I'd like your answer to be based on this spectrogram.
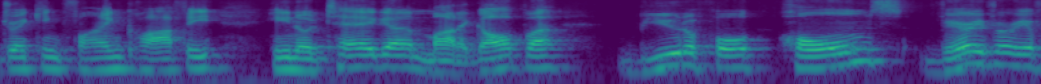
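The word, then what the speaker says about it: Jinotega: Gino Tega. I'm sure I'm pronouncing it wrong. – Hinotega.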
